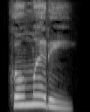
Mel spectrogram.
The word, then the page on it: ಗೋಮಾರಿ: gōmāri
